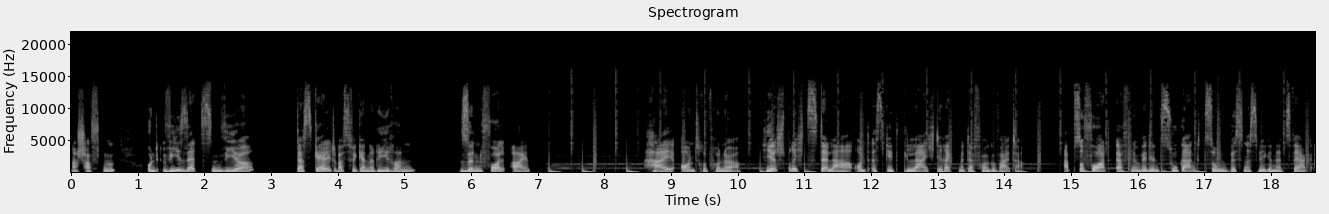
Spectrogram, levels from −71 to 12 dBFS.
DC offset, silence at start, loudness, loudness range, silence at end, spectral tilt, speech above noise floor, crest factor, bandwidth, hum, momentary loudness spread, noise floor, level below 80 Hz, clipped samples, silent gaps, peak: under 0.1%; 0 s; -20 LUFS; 3 LU; 0.05 s; -4.5 dB/octave; 20 dB; 18 dB; 16 kHz; none; 11 LU; -39 dBFS; -32 dBFS; under 0.1%; 1.08-1.12 s, 1.89-1.94 s, 2.75-3.35 s, 5.18-5.80 s, 6.52-6.57 s, 6.90-7.12 s; -2 dBFS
